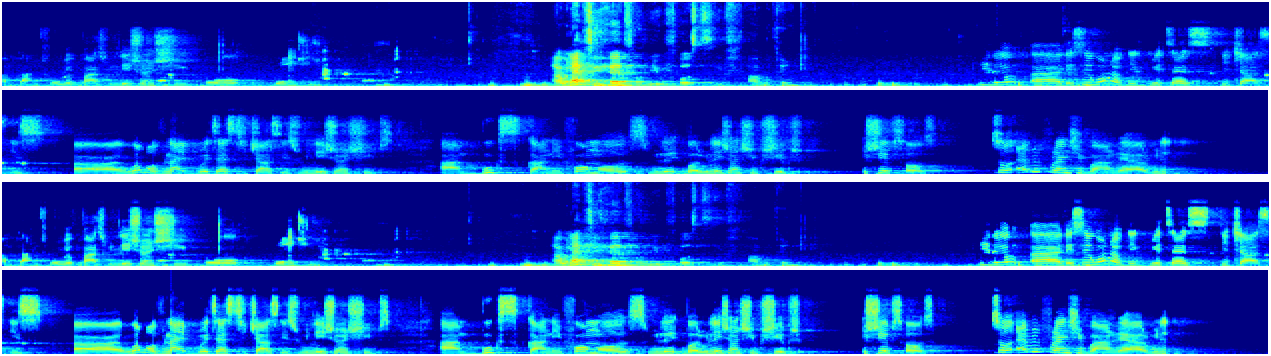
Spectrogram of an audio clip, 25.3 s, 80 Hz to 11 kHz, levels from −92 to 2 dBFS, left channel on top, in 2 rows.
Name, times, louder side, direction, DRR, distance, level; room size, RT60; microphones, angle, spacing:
voice 1, 0.0-2.4 2.7-3.2 9.8-13.1 13.4-16.5 16.8-20.7 21.3-22.0 22.6-24.3, right 5 dB, 50° right, 0.9 m, -39 dB
voice 2, 3.4-3.9 4.9-8.0 8.7-9.0 9.4-9.7, left 5 dB, 50° left, 1.2 m, -34 dB
24.5 x 24.0 x 6.3 m
head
